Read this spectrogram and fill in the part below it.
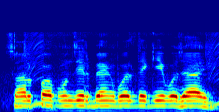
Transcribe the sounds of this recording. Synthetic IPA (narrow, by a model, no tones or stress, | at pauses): saːlpopʊnziɾbɛ̃ːŋkboːlt̪̬ek̬ibod͡ʒʱaːe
